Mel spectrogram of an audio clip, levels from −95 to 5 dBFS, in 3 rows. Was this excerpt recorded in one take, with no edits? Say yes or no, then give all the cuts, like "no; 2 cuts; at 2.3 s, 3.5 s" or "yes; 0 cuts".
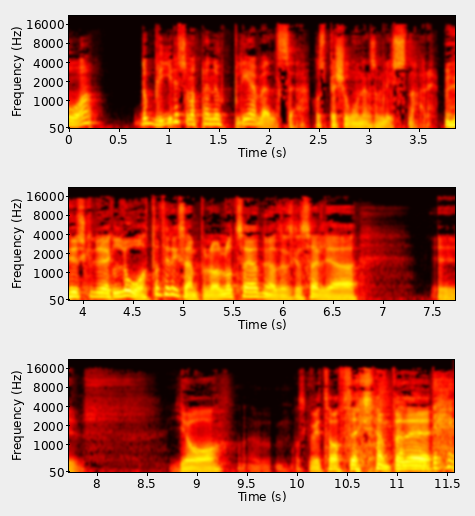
no; 4 cuts; at 1.3 s, 2.4 s, 3.7 s, 4.3 s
